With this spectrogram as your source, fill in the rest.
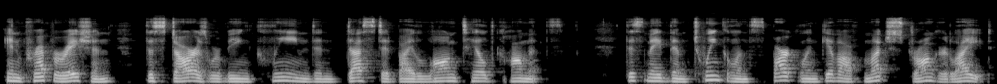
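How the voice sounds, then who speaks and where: Low, creaky-voiced woman storyteller. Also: fairly even intonation, measured pace, a bit bright. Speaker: children's storyteller. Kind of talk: expressive storybook narration.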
